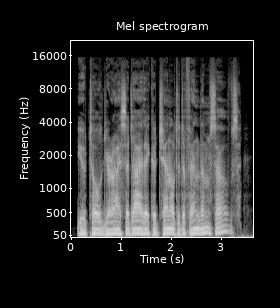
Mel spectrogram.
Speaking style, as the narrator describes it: said calmly

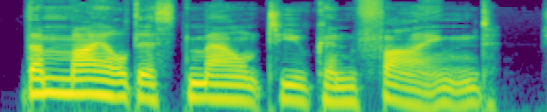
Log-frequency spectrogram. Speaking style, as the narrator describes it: said in a flat voice

